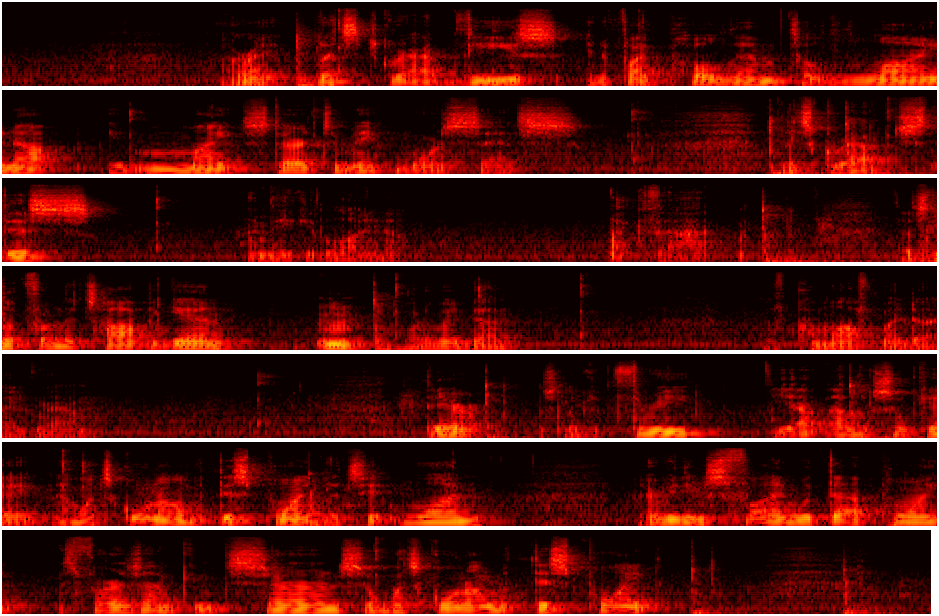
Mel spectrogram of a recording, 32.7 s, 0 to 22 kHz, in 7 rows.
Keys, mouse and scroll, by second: 1.5 b, 3.1-4.8 drag, 5.0 b, 6.2-7.9 drag, 8.6 a, 8.9 b, 10.7 click, 13.2 a, 13.9 KP_1, 15.9 b, 21.1 KP_3, 22.9 a, 24.9 KP_1, 27.8 KP_3, 29.9-31.2 middle drag, 31.2 click, 31.5 KP_3, 32.2 KP_1.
